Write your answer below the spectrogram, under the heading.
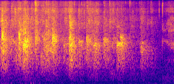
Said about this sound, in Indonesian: Beri tepuk tangan dulu buat Tuhan Yesus.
